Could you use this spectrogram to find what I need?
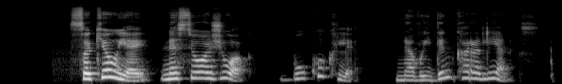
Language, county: Lithuanian, Šiauliai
